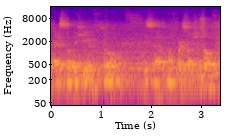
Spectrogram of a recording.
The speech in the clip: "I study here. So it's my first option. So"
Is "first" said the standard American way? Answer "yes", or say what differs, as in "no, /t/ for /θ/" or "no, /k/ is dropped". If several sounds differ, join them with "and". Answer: no, /p/ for /f/ and /t/ is dropped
